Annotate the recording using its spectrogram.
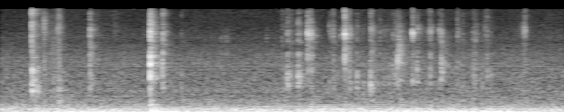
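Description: Computer keyboard typing: a few keystrokes at first, a louder key about a second in, then a quick run of keystrokes in the second half, over a steady low hum.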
